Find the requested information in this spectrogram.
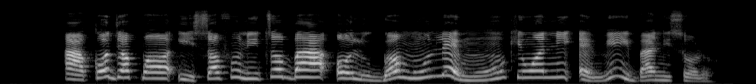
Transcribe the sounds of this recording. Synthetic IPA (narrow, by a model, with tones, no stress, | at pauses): a˨ko˨˦d͡ʒɔ˧k͡pɔ˧i˨sɔ˧fũ˦nĩ˧to˦ba˦o˧lu˨ɡ͡bɔ˨˦mũ˨˦le˦˨mũ˨˦ki˦w̃ɔ̃˦nĩ˦ɛ˦˨mĩ˨˦i˦˨ba˨˦nĩ˧sɔ˨ɾɔ̰˨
